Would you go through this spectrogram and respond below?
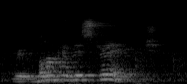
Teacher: because remarkably has unstressed at the beginning, that means there's got to be a prehead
